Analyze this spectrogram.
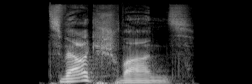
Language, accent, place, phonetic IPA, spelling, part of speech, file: German, Germany, Berlin, [ˈt͡svɛʁkˌʃvaːns], Zwergschwans, noun, De-Zwergschwans.ogg
- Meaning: genitive singular of Zwergschwan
